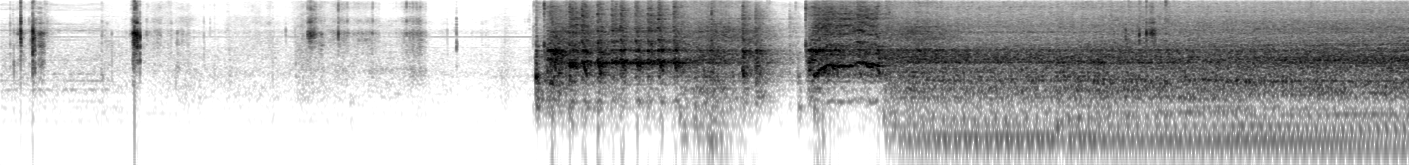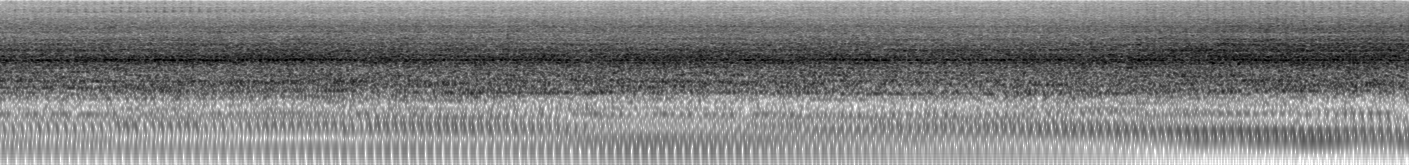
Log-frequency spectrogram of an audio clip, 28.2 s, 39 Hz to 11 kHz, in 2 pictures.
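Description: A few light clicks, then about five seconds in the 2005 Suzuki Boulevard C90T's V-twin starts up loudly. It dips and revs briefly near eight seconds, then settles into a steady idle.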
